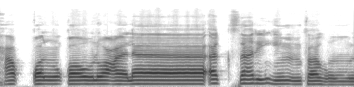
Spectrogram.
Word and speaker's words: حق: এখানে লাকদ, হাক্কল, হাক্কল, হাক্কাল উচ্চারণ করলে এখানে কফটা কাফ হয়ে যাবে।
